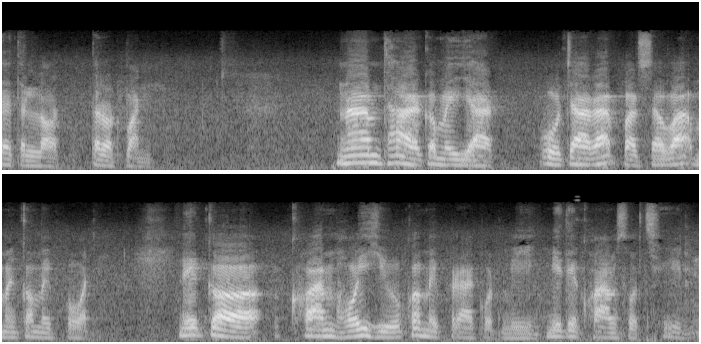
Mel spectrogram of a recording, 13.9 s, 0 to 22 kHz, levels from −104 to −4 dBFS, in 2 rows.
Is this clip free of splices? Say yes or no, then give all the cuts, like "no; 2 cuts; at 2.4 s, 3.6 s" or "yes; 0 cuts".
no; 2 cuts; at 5.6 s, 8.7 s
